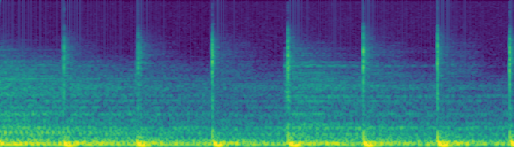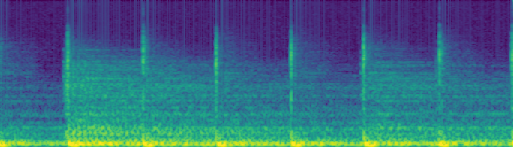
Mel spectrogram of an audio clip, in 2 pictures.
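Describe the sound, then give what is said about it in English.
Electronically altered low grand piano notes under a live kick drum, built for a horror film's attack sequences. Deep droning tones sit beneath steady, punchy kick hits landing roughly every half second. “here's a glimpse into my compositional process for the attack sequences in The Entity. I began with electronically altered low grand piano notes and a live kick drum.”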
